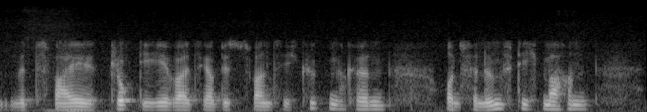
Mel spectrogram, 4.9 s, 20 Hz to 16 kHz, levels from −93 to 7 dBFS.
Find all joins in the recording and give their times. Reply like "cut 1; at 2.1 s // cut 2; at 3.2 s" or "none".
cut 1; at 1.0 s // cut 2; at 1.8 s // cut 3; at 2.6 s // cut 4; at 3.5 s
